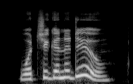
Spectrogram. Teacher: And going to becomes gonna. This is called a reduction.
